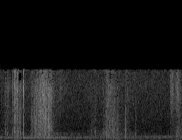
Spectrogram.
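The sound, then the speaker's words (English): Faint, crunchy hoofbeats of an approaching horse on rough ground come in a few uneven bursts, with no voices. “What's that sound? It's a horse.”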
